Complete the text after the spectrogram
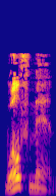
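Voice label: "wolfman", British English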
